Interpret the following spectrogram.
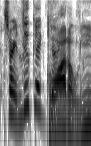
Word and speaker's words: Guadagnino: How do you pronounce his name? Giorgino? Gino? Isn't it? It's Luca Guadagnino. Guadagnino, yeah.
